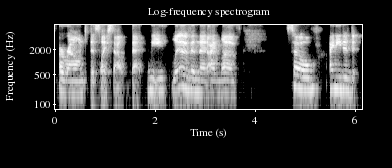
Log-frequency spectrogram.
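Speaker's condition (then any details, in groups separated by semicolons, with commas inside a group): No condition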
